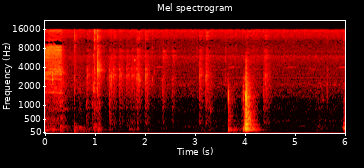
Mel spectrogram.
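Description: Light handling clicks of multimeter test probes and loose 18650 cells being moved over a rubber work mat, then two short knocks a little under four seconds in, the second much the louder.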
